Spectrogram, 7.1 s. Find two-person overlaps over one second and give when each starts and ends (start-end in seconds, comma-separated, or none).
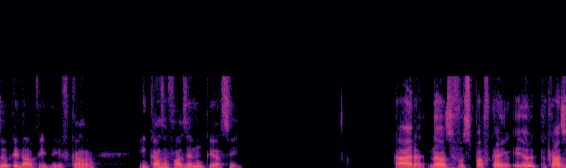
none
